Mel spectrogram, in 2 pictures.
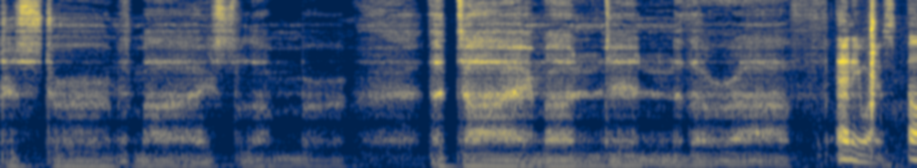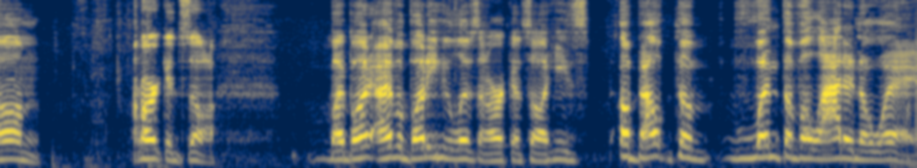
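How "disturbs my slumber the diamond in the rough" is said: very slow, soft murmur. Recalling watching Aladdin, quoting the Cave of Wonders in its voice. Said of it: "I just really like the Cave of Wonders voice".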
